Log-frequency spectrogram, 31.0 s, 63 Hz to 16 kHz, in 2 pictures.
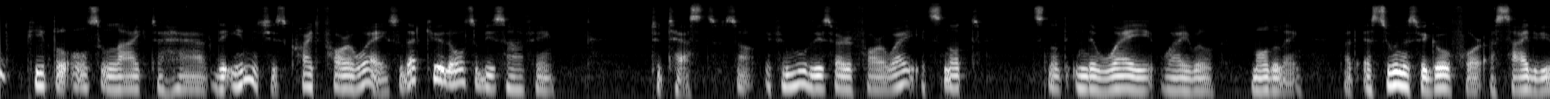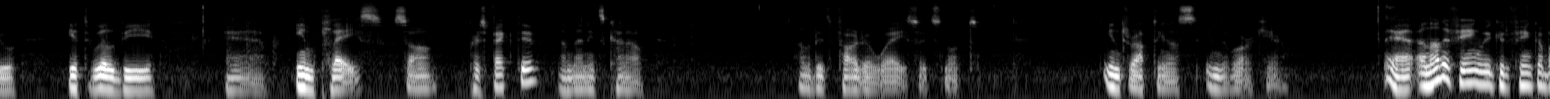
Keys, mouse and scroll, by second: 0.8 shift+right click, 2.4-3.0 scroll down 2, 5.8 click, 10.9 click, 12.2 right click, 13.2 right click, 14.9 click, 17.2 click, 20.3 click, 22.8 scroll down 3, 24.4 click, 25.9 scroll up 1, 28.6 scroll up 2, 29.6-30.3 scroll down 3, 30.8-31.0 scroll up 2.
